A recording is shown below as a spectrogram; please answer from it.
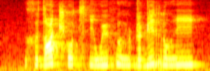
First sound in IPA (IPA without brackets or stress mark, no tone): x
